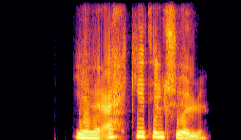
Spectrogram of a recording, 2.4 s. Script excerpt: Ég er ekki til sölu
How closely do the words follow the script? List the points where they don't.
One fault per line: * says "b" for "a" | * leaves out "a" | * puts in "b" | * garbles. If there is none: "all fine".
all fine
